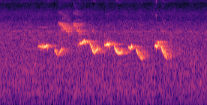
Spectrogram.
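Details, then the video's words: Sooty-headed bulbul, known locally as cipow or cipoh, singing a quick run of about eight clear, bubbly whistled notes that rise and dip. The phrases are tightly spaced and the background is quiet. "sirpu cipow , cipoh , belajar bunyi"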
